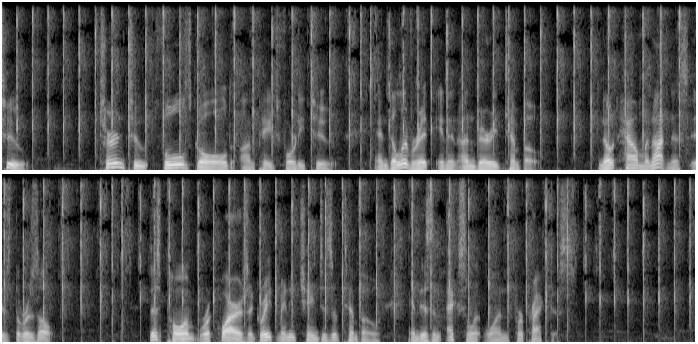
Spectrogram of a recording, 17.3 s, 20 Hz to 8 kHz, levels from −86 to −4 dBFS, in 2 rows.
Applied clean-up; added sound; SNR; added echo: none; Scissors; 10 dB; none.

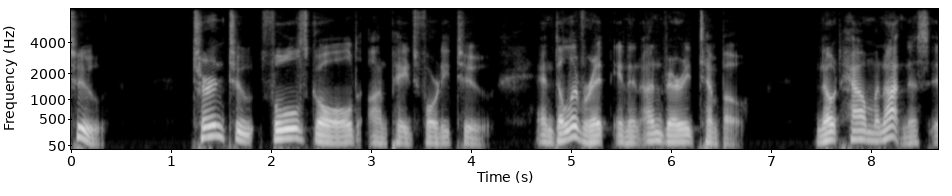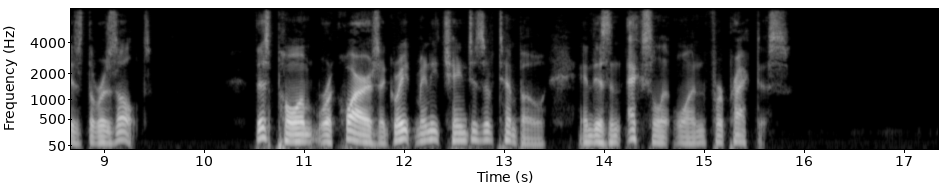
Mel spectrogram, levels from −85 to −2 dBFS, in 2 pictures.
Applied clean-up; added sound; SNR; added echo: none; none; none; none.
